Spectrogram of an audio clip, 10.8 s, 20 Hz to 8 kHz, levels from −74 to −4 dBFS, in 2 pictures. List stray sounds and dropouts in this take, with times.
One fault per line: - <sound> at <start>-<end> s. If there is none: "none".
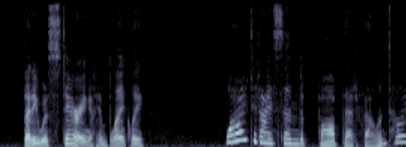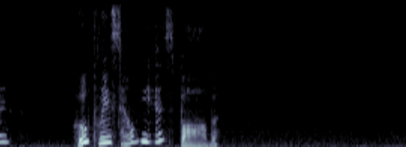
none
